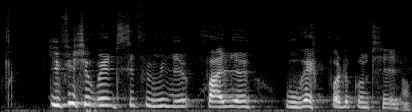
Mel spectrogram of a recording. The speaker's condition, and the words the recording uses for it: Cerebral palsy. Eu próprio não me reconheço na minha voz gravada.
